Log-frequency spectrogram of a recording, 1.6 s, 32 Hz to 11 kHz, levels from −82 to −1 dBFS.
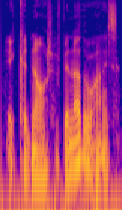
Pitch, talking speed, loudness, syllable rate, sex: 95 Hz, 220 wpm, -20 LUFS, 6.2 syllables/s, male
